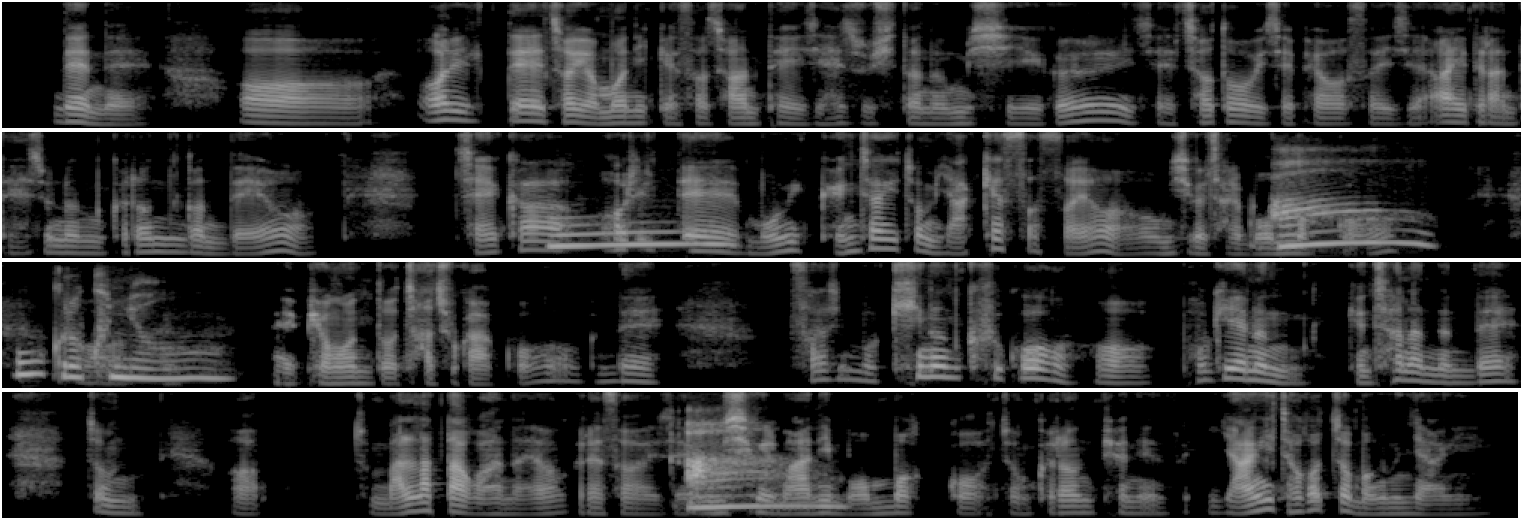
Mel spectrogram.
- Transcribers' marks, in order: other background noise
- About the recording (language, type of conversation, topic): Korean, podcast, 음식을 통해 어떤 가치를 전달한 경험이 있으신가요?
- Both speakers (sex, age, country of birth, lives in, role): female, 55-59, South Korea, South Korea, host; male, 50-54, South Korea, United States, guest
